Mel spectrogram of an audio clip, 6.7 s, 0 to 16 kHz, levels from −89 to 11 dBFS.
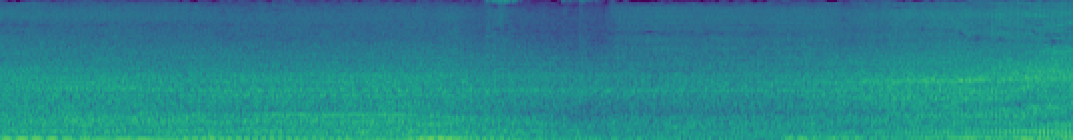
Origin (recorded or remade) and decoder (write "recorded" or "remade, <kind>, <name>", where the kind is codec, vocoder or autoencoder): remade, vocoder, BigVGAN v2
